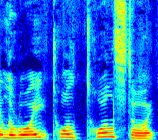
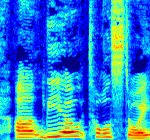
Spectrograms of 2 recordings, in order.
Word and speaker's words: Leo Tolstoy: to share with you so one is by Lee Roy told Tolstoy look if you say it leo oh my god I've seen the name wrong hey Murad's welcome leo tolstoy and he says the two most most powerful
